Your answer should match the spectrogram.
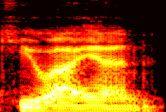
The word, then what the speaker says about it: Qin: The first one was the Qin Dynasty, and it's spelled Qin.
